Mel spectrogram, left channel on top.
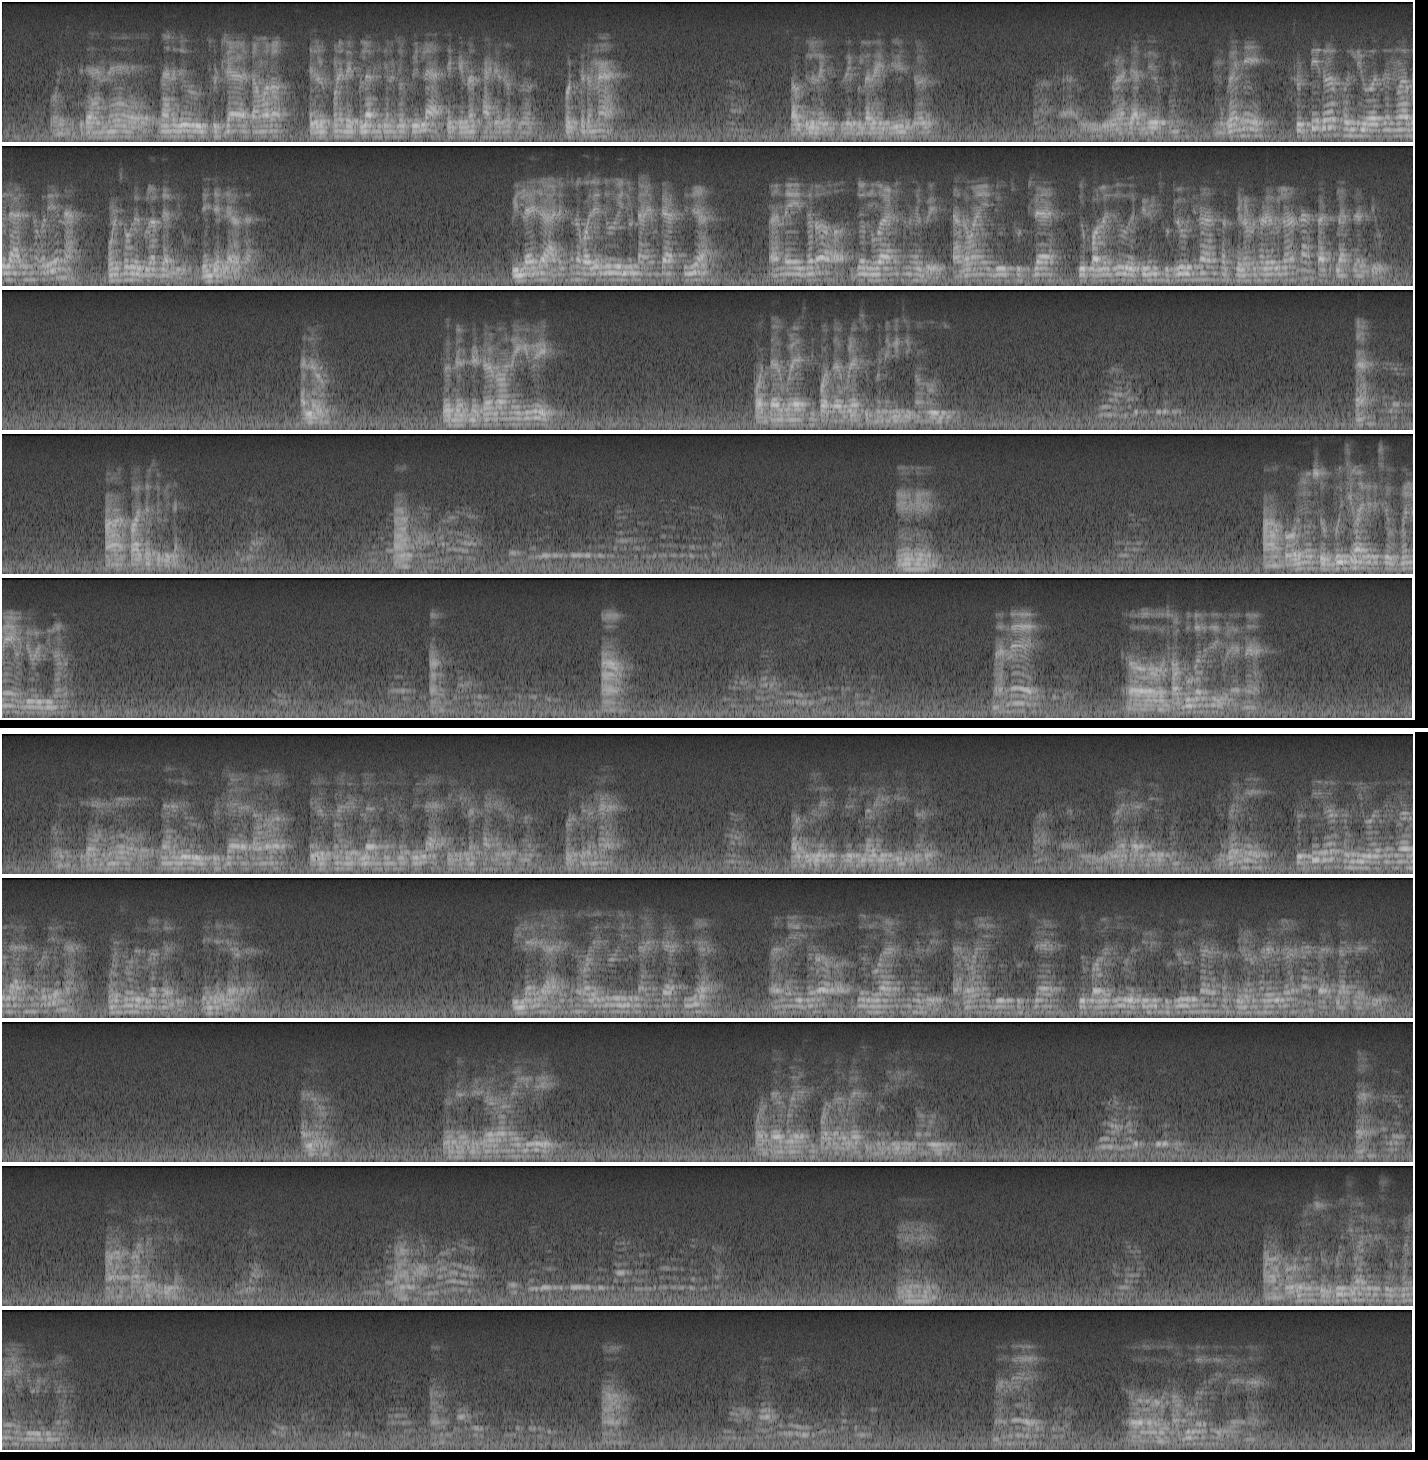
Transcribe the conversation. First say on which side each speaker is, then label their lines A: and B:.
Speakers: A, on the left (about 60°); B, on the right (about 40°).
A: ପୁଣି ଛୁଟି ଟା ହେଲେ ମାନେ ଯୋଉ ଛୁଟି ଟଟା ତମର ସେତେବେଳଳେ ପୁଣି ରେଗୁଲାର ହେଇଯନ ସବୁ ପିଲା ସେକେଣ୍ଡ ର ଥଡ ଇର ଫୋର୍ଥ ଇ ର ନା।
B: ହଁ
A: ସବୁ ପିଲା ରେଗୁଲାର ହେଇଯିବେ ଯେତେବେଳେ
B: କଣ?
A: <inaudible> ଆଉ ହଉ ଏଭଳିଆ ଚାଲିବ ପୁଣି। ମୁଁ କହିଲି ଛୁଟି ଯେତେବେଳେ ଖୋଲିବ ଯ ନୂଆ ପିଲା ଆଡମିସନ କରିବେ ନା। ପୁଣି ସବୁ ରେଗୁଲାର ଚାଲିବ ଯେମିତି ଚାଲିବା କଥା। ପିଲା ଏଇ ଯୋଉ ଆଡମିସନ କରିବା ଯୋଉ ଏ ଯୋଉ ଟାଇମ ଟା ଆସିଛି ମାନେ ଏଇଥର ଯୋଉ ନୂଆ ଆଡମିସନ ହେବେ ତାଙ୍କ ପାଇଁ ଯୋଉ ଛୁଟି ଟା ଯୋଉ କଲେଜ ଯୋଉ ଏତ ଦିନ ଛୁଟି ରହୁଛି ନା। ସେ ପିଲ ନା କସ ଚାଲିଥିବ? ହ୍ୟାଲୋ <inaudible> ତୋ ନେଟୱାର୍କ
B: ହୁଁ
A: ପାଉନହିଁ କି ଭାଇ? <inaudible>
B: ହୁଁ
A: ପଦାକୁ ପଳେଇ ଆସିନି। ପଦାକୁ ପାଳିଆ ଶୁଭୁନି କିଛି କଣ କହୁଛୁ?
B: ଯୋଉ ଆମର ଛୁଟି ର ଅଛି <inaudible>
A: ଆ।
B: ହ୍ୟାଲୋ।
A: ହଁ କହଥରେ ସୁବିଲା।
B: ଶୁଭିଲା। ମୁଁ କହିଲି
A: ହଁ
B: ଆମର ଏବେ ଯୋଉ ଛୁଟି ହେଇଛି, ଏବେ କ୍ଲାସ ହଉଛି ନା ନାଇଁ ପଚାରୁଛୁ ତ?
A: ହୁଁ, ହୁଁ।
B: ହ୍ୟାଲୋ?
A: ହଁ କହୁନୁ ଶୁଭୁଛିି ମଝିରେ ଶୁଭୁନହିଁ। ଏମିତି ହଉଛି କଣ?
B: ତ ଏବେ ଆମର ଛୁଟି ହେଇଛି ଛୁଟିରେ
A: ହଁ
B: କ୍ଲାସ ହଉଛି ନାଇଁ ପଚାରୁଛ?
A: ହଁ।
B: ନା କ୍ଲାସ ଏବେ ହେଇନି କଲେଜ
A: ମାନେ
B: କଲେଜ ଦବ
A: ଓ ସବୁ କଲେଜ ଏଇ ଭଳିଆ ନା?
B: ହଁ।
